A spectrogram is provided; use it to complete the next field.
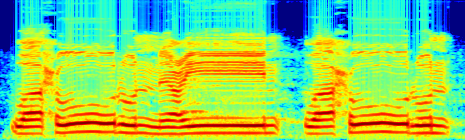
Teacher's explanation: আর এই তানবিনের পরে যদি ইজহারের হরফগুলো থাকে, ইজহারের 6টি হরফ হামজাহা, আইনহা, গইন, খ, এই 6টি হরফ থেকে কোনো একটি হরফ যদি এই তানবিনটির পরে থাকে, তাহলে অবশ্যই আমরা ওই তানবিনটিকে স্পষ্ট করে পড়ব। যেমন এই তানবিনের পরে আইনটি হলো ইজহারের হরফ, এজন্য আমরা এই তানবিনটিকে স্পষ্ট করে পড়ব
